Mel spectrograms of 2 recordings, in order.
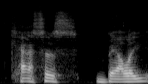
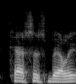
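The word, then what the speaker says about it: casus belli: okay I'd never heard of this word either Cassis belly and that is the way you pronounce it casses belly it's an act or event that provokes or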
